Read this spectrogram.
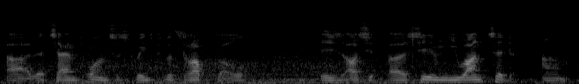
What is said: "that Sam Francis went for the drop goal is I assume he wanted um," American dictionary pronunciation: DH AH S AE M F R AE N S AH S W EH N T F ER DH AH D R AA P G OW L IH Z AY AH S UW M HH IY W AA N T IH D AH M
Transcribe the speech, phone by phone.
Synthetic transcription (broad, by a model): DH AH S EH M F AH N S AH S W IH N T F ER DH AH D R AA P G OW L IH Z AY AH S UW M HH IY W AA N T IH D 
